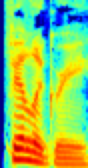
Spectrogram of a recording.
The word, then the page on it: filigree: American English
